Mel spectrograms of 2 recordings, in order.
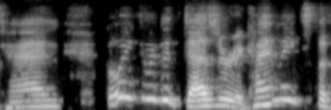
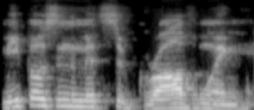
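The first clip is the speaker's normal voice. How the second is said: usual speaking voice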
